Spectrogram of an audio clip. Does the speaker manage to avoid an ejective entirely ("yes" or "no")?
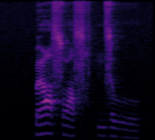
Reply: yes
